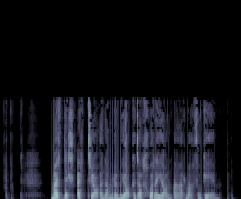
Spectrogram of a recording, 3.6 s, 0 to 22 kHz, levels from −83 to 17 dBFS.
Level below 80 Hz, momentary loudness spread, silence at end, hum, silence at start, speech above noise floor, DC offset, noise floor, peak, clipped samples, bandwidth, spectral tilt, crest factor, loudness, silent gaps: -52 dBFS; 10 LU; 0.35 s; none; 0.4 s; 27 dB; under 0.1%; -50 dBFS; -2 dBFS; under 0.1%; 11.5 kHz; -4 dB/octave; 22 dB; -23 LUFS; none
